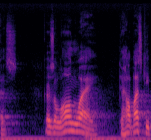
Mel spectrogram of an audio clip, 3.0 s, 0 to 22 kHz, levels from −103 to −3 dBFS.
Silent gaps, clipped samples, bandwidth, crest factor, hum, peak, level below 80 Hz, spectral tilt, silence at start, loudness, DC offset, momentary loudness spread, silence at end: none; under 0.1%; over 20 kHz; 18 dB; none; -26 dBFS; -62 dBFS; -6 dB/octave; 0 s; -43 LUFS; under 0.1%; 18 LU; 0 s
